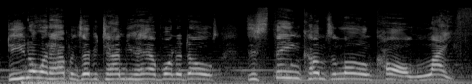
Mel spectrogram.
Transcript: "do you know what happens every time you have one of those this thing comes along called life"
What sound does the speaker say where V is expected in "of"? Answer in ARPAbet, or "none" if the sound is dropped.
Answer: V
